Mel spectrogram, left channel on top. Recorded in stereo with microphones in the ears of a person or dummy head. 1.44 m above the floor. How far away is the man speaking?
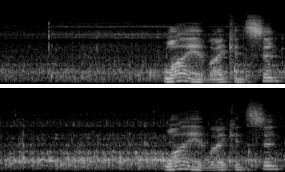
About 1.0 m.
